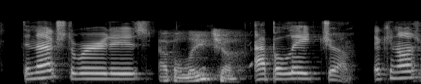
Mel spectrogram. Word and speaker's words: Appalachia: Appalachia. It can also pronounce Appalachia or Appalachia.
